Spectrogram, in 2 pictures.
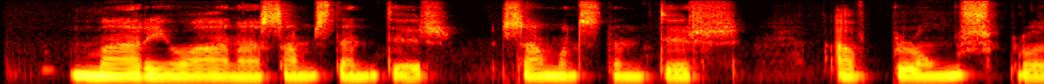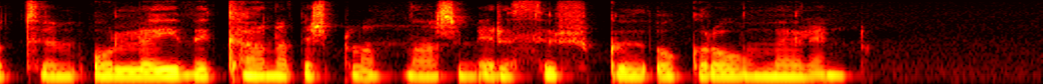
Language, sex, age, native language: Icelandic, female, 18-19, Icelandic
